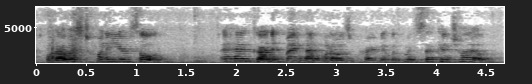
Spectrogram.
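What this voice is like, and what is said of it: Emotional, voice close to tears. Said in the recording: “Not going to get emotional, sorry. ... I'm trying not to get emotional, I'm sorry.”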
